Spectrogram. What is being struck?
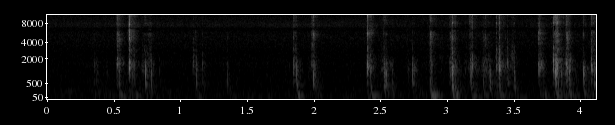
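Mechanical keyboard with plastic keycaps.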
